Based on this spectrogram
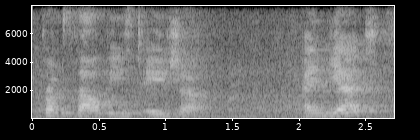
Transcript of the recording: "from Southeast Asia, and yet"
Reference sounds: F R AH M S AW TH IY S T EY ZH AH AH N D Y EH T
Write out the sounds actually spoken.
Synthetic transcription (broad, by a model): F R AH M S AW TH IY S T EY ZH AH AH N Y EH T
